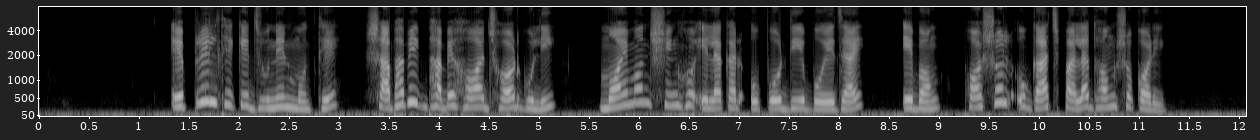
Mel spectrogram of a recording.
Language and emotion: Bengali, neutral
